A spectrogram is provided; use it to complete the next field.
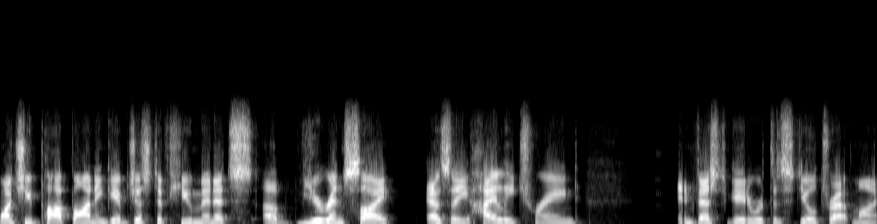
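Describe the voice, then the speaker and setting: A man's bright, sharp, fairly high voice at a fairly quick pace, with ordinary pitch variation over a quiet background. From Kansas. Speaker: founder presenting a case platform, former state trooper. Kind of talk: webinar presentation. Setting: online webinar. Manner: fast.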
